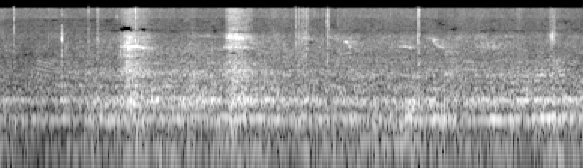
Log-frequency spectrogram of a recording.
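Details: Small bees buzzing at their nest in a hut: a continuous humming drone, slightly louder in short swells, with faint ticks and rustles in the background.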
